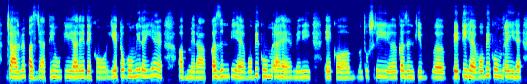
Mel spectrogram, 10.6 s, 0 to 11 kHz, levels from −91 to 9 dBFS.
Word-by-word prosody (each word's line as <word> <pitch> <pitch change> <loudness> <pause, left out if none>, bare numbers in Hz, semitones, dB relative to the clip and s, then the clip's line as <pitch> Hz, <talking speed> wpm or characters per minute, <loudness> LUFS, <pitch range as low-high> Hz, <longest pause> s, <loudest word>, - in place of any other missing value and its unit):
जाल 185 -1 +7
में 205 +1 -3
फँस 185 -3 +5
जाती 195 +1 -3
हूँ 195 -1 -4
कि 200 -1 -4
अरे! 200 +1 +4
देखो, 185 -2 -3
ये 200 +2 +1
तो 220 0 +2
घूम 210 -1 0
ही 225 - 0
रही 220 +1 -1
है, 235 -4 -1 0.4
अब 185 -2 0
मेरा 180 -1 -1 0.2
कज़िन 200 +1 +5
भी 215 0 -4
है, 190 -2 +3
वो 185 +1 -5
भी 250 +7 -1
घूम 215 -3 -2
रहा 205 - +3
है। 190 -1 +1
मेरी 190 +1 -5 0.3
एक 190 -1 -2
औ 175 -1 0 0.3
दूसरी 205 -1 -2
अ, 185 +1 -2
कज़िन 195 -2 +1
की 190 - -5
अ, - - -12 0.2
बेटी 185 +4 +3
है, 195 -2 +8
वो 195 +2 +1
भी 245 +2 0
घूम 225 -3 -1
रही 200 -1 +1
है। 190 -1 +3
195 Hz, 220 wpm, -22 LUFS, 185-205 Hz, 0.4 s, है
